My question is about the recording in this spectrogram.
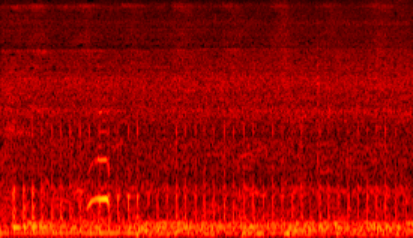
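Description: Wind buffeting the ride's onboard camera microphone as the Slingshot capsule swings, a steady low rumble with a fast, even flutter.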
